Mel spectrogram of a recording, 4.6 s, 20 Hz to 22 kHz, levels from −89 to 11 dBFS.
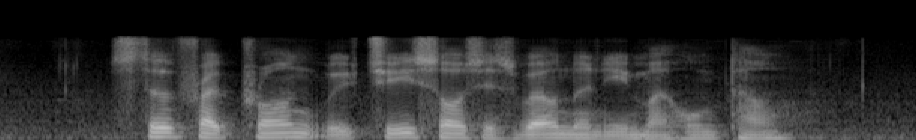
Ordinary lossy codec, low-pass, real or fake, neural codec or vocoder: none; 7.2 kHz; fake; codec, 16 kHz, 0.7 kbps, FocalCodec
